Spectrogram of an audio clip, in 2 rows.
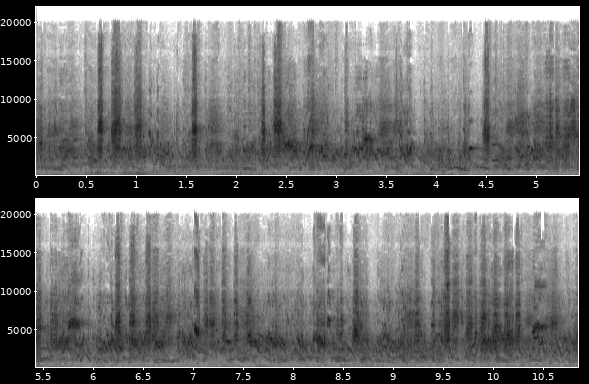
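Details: Australian parrots, March 15, 2024, a large flock keeping up an unbroken racket of shrill, harsh chattering squawks, sharp peaks popping out irregularly over eleven seconds.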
